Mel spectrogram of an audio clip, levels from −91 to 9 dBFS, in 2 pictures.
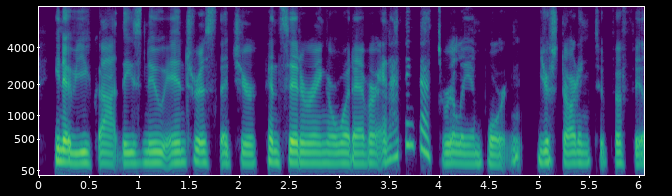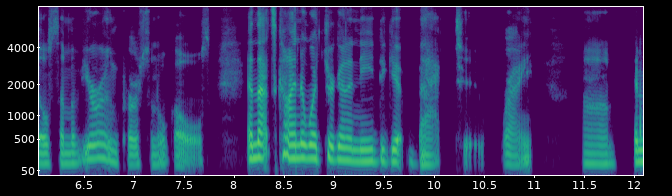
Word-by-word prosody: you 170 - +6
know, 160 - +10
you've 140 -1 +4
got 140 -2 -2
these 140 0 0
new 145 -1 +3
interests 150 +1 +1
that 140 +1 -3
you're 135 -1 0
considering 145 -2 +4
or 140 - 0
whatever, 140 0 +1
and 155 +5 -3
I 230 - -2
think 405 +4 -5
that's 280 - -2
really 140 -1 +1
important. 135 -2 -3
You're 155 0 +2
starting 145 +1 -1
to 145 - -8
fulfill 140 -1 -1
some 140 0 -6
of 140 - -6
your 200 +2 0
own 170 -7 -3
personal 125 +1 -7
goals - - -7 0.4
and 200 +2 +5
that's 210 - +3
kinda 205 -5 +4
what 200 -1 +2
you're 195 - +2
gonna 180 -2 +3
need 165 0 0
to 165 - -2
get 160 0 +1
back 125 -3 -7
to, - - -12 0.3
right? - - -7 0.5
Um, 135 -1 -7 0.2
and 160 - +4
145 Hz, 210 wpm, -23 LUFS, 140-165 Hz, 0.5 s, know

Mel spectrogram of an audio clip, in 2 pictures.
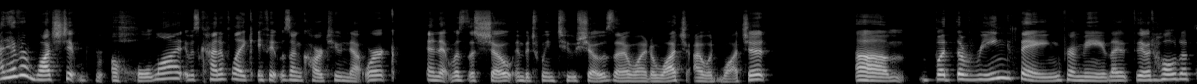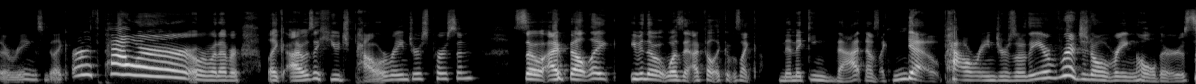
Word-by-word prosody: I - - -2
never 370 +7 +2
watched 215 - 0
it - - -2 0.2
r - - -14
a 185 - -3
whole 170 -1 -7
lot, 270 +3 -1
it - - -7
was 215 0 -8
kind 230 -1 -2
of 235 - -11
like 215 -3 -2
if 205 - -8
it - - -3
was 205 - -8
on 200 -2 -4
Cartoon 175 +1 -7
Network, 205 +8 -4 0.3
and 195 -3 -3
it 175 - -4
was 195 0 -5
the 180 - -6
show 175 -1 -2
in 180 0 -8
between 175 +1 -9
2 175 +1 -9
shows 175 +1 -4
that 150 - -4
I - - -1
wanted 150 -1 -4
to 145 - -4
watch, 170 +6 -2
I 160 - -2
would 140 -1 -7
watch 135 +9 -8
it. 225 +1 0 0.9
Um, 175 -4 +2
but 220 +2 -3
the 235 -1 +2
ring 235 +7 -2
thing 190 - -3
for 205 0 -4
me 180 -3 -4
like, 185 +1 -6
they 205 -1 -1
would 205 - -2
hold 235 +4 -2
up 245 0 -7
their 110 - -9
rings 220 - -10
and - - -18
be, - - -9
like, - - -9
"Earth 445 +2 +1
power!" 400 - +9
Or 205 - 0
whatever 195 -1 -1 0.3
like, 195 -1 -1
I 185 - +4
was 220 +6 -1
a - - -1
huge 225 -4 -9
Power 190 - -3
Rangers 230 +3 -5
person, 275 +2 -6 0.4
so, 235 -4 +4
I 225 +2 +6
felt 225 -3 +7
like 255 -1 -1
even 250 0 0
though 220 -3 +3
it - - -3
wasn't 195 -4 +1
I 180 - -1
felt - - -4
like - - -9
it - - -9
was, - - -14
like, - - -8 0.2
mimicking 185 +1 -6
that, 135 -2 -1
and - - -8
I - - -1
was, 170 - -10
like, 150 +3 -15
"No, 255 +6 +2
Power 200 -1 +1
Rangers 190 -1 -6
are 185 - -2
the 235 +7 0
original 290 - +3
ring 180 -1 -4
holders!" 155 -1 -6
205 Hz, 235 wpm, -22 LUFS, 180-245 Hz, 0.9 s, power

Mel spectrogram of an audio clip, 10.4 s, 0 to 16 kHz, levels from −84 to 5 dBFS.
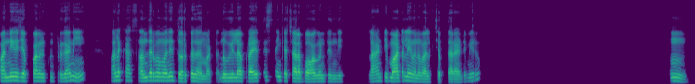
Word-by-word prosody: ఫన్నీగా 160 +2 +4
జెప్పాలనుకుంటారు 150 -1 -1
గానీ, 165 0 +1 0.5
వాళ్ళకి 170 +1 0
ఆ - - -11
సందర్భమనేది 165 +2 +2
దొరకదన్నమాట. 135 -5 0
నువ్విలా 145 0 +3
ప్రయత్నిస్తే 165 +6 +1
ఇంకా 150 -3 -3
చాలా 135 -1 +5
బాగుంటుంది. 125 0 -1 0.4
ఇలాంటి 150 +4 -1
మాటలేమైనా 145 -2 +3
వాళ్ళకి 115 0 -4
చెప్తారా 115 -1 -1
అండి 110 - -12
మీరు? 190 +9 -8 2.9
హ్మ్. 140 -6 -3
150 Hz, 110 wpm, -25 LUFS, 135-160 Hz, 2.9 s, చాలా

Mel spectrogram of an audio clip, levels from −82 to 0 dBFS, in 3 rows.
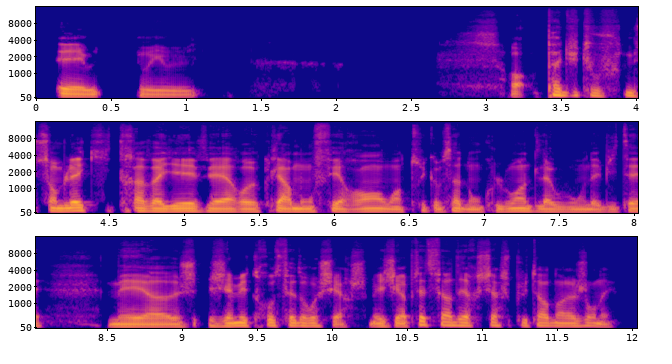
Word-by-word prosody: Eh 90 -3 +5
oui. 85 +1 -1 0.2
Oui, 80 -2 -2
oui, 75 -1 -3
oui. 75 - -8 2.1
Oh, - - -1
pas 135 - +5
du 115 - -2
tout. 110 -5 -4
Il - - +2
me - - -3
semblait 105 +2 +5
qu'il 110 +1 -15
travaillait 100 -1 +4
vers, 95 0 +2
heu, 90 - +1
Clermont-Ferrand 95 -1 +1
ou 90 - -1
un 85 - -2
truc - - -10
comme 85 - -4
ça, 100 - 0
donc 80 -1 -4
loin 100 +2 +1
de 95 - -4
là 90 - +1
où 85 -1 -4
on 85 - -2
habitait. 85 +5 -3 0.4
Mais, 85 0 +3
heu, 80 0 +2
j 80 - -5
jamais 105 +2 +3
trop 115 - -2
fait 110 - -1
de 110 - +1
recherches, 105 -1 -3
mais - - 0
j'irai 95 +2 +2
peut - - +1
être 135 - 0
faire 130 -2 +1
des 115 -1 +3
recherches 115 +2 -4
plus 110 - -5
tard, 110 -1 0
dans 105 -1 -1
la 100 - +1
journée. 100 -6 -4
95 Hz, 245 wpm, -24 LUFS, 85-105 Hz, 2.1 s, Eh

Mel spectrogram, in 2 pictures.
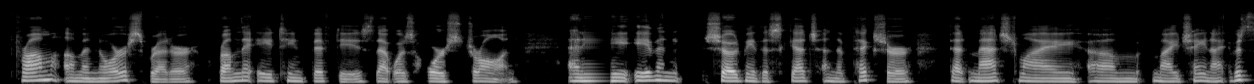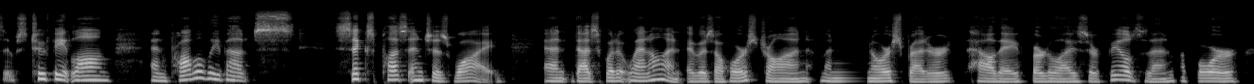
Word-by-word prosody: from 190 +3 +4
a 150 - +1
manure 145 +5 +1
spreader 125 - -1 0.2
from 155 +3 +2
the 185 - -1
1850s 145 -5 -3
that 135 -2 +1
was 135 -1 -2
horse-drawn, 135 -2 -1 0.5
and 165 0 +3
he 160 0 0
even 185 -1 +2 0.2
showed 155 +1 +5
me 155 -2 +1
the 145 0 -4
sketch 155 +3 -1
and 150 -2 -3
the 135 - -4
picture 135 -5 -1 0.3
that 150 -1 0
matched 165 +2 +1
my, 140 -5 0
um, 140 -3 -2
my 140 -4 0
chain. 165 +4 -2
I 140 +2 -1
it 170 - -10
was 205 0 0
it - - -8
was 195 - -8
2 255 -1 +4
feet 240 -6 +3
long 195 0 +4 0.4
and 165 -4 -2
probably 260 +6 +3
about 195 -5 -1
s 485 0 +2 0.4
six 260 - +3
plus 215 0 +2
inches 175 -8 +1
wide, 145 -2 -1 0.4
and 150 -1 0
that's 145 -1 +2
what 155 -1 +3
it 150 - -2
went 170 0 +2
on. 215 - 0
It 135 - -2
was 135 0 0
a 130 -1 +2
horse-drawn 140 -4 0
manure 140 0 -1
spreader, 135 -1 -1
how 140 -3 0
they 130 0 0
fertilized 135 -1 0
their 135 -2 -2
fields 205 +4 -1
then 130 +3 -4
before 145 -2 +1
150 Hz, 145 wpm, -23 LUFS, 135-175 Hz, 0.5 s, showed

